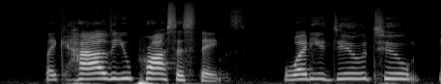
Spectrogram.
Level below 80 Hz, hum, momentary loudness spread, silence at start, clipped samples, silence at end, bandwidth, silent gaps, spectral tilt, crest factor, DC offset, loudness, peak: -32 dBFS; none; 16 LU; 0.45 s; under 0.1%; 0.25 s; 18.5 kHz; none; -4.5 dB/octave; 16 dB; under 0.1%; -23 LUFS; -6 dBFS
